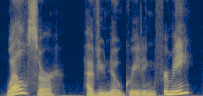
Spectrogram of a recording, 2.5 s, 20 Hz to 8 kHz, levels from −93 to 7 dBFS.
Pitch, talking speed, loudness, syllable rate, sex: 180 Hz, 165 wpm, -18 LUFS, 4.5 syllables/s, female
